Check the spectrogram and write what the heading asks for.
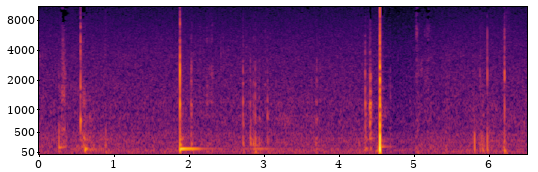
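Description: Handling noise from a handheld compact camera being turned around: scattered light clicks and taps. The loudest is one sharp click about four and a half seconds in, and a short low hum comes about two seconds in.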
